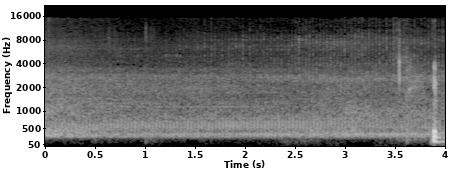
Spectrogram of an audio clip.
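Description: Outboard motor of a small fishing boat heard from the shore, running steadily as a faint hum over the wash of breaking surf.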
